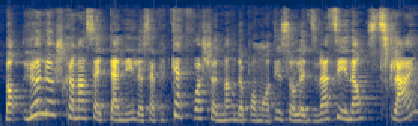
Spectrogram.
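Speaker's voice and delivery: loud, fed-up scolding; irritated mom. Shown as a demonstration. Mother losing patience with Juliette, loud irritated scolding. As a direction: snap at the child, fed up. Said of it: "je suis dans l'irritation".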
